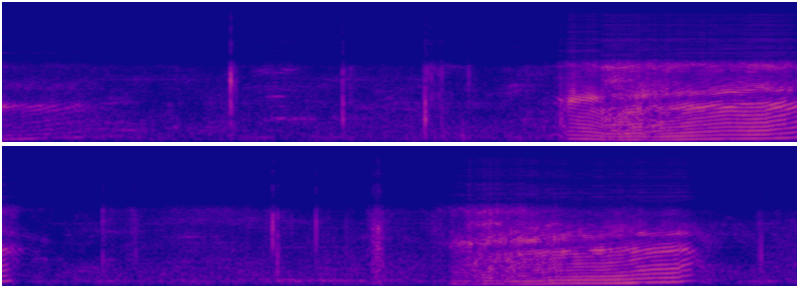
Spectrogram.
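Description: Two loud, rattling, buzzy breaths about three seconds apart, typical snoring, with quieter clicks and breath noise between.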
